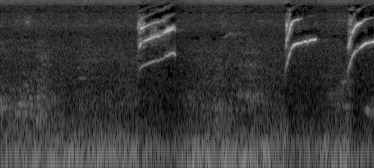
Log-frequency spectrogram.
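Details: Female canary ready to mate, calling for a male; three bright upslurred whistles, the last two close together, above a steady low hum.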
